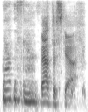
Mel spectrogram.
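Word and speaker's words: bathyscaphe: this scaff hold on matheson bath the scaf bathyscaf there you go bathyscaf so so it's a it's an underwater they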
